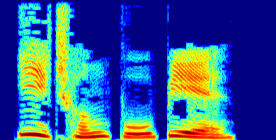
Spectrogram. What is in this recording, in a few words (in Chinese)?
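"一成不变", Mandarin Chinese; chinese flashcards; hsk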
